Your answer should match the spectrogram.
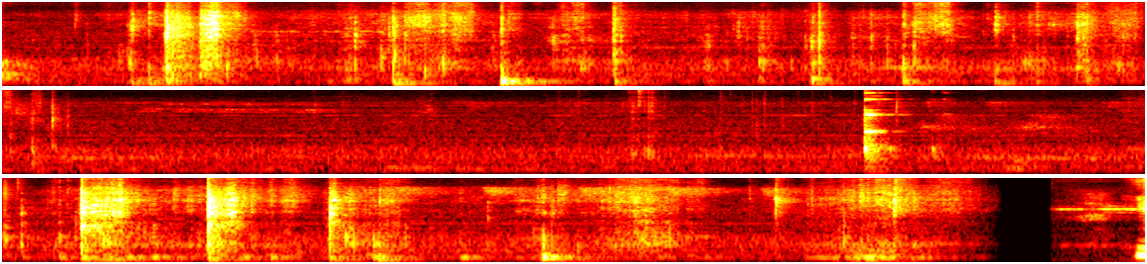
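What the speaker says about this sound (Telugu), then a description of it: "ఒక గిన్నె బయట పెట్టాను దానికి ఇప్పుడు ఉప్పు అయితే కలిపి ఇడ్లీకి అయితే రెడీ చేసుకుంటున్నాను" A spoon clinks and scrapes against a bowl while salt is mixed into idli batter, in short close bursts with a quiet pause midway.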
